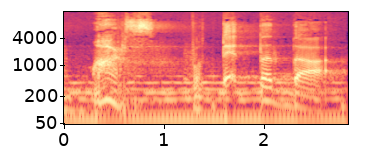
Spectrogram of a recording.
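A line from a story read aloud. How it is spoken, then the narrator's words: Inner groan. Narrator (Russian): Мысленно я застонал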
